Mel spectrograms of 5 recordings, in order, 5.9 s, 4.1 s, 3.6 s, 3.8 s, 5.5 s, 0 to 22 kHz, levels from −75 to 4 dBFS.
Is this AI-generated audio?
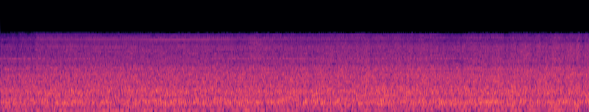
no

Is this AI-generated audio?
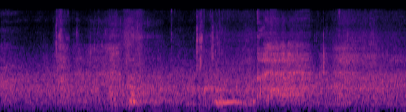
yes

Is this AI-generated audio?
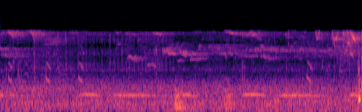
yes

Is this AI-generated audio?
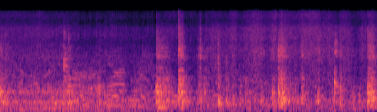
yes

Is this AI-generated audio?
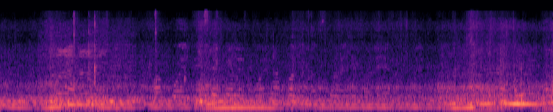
no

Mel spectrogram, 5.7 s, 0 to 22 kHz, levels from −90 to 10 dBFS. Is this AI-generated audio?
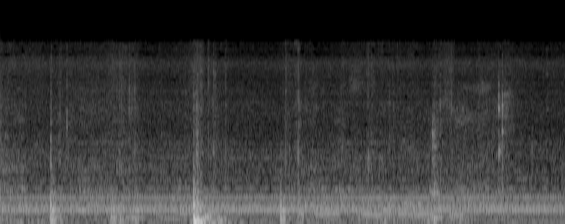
no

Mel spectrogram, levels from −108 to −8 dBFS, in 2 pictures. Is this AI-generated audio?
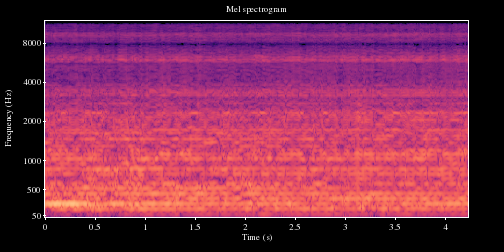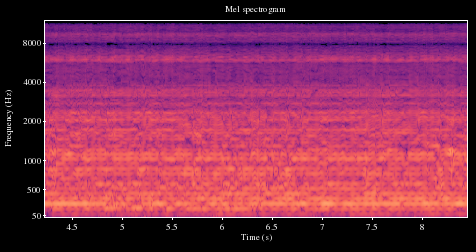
yes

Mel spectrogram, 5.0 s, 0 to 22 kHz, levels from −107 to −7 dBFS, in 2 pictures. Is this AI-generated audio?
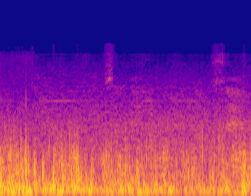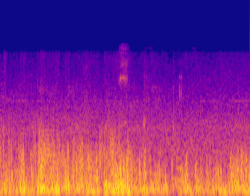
no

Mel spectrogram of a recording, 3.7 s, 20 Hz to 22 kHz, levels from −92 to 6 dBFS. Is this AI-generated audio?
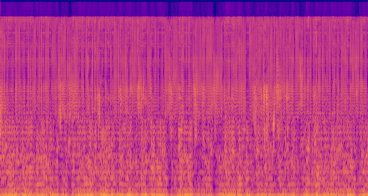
yes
